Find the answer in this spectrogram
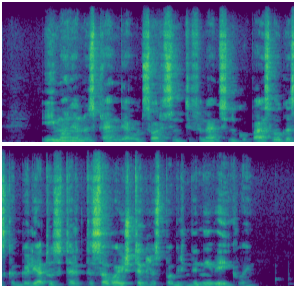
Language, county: Lithuanian, Alytus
